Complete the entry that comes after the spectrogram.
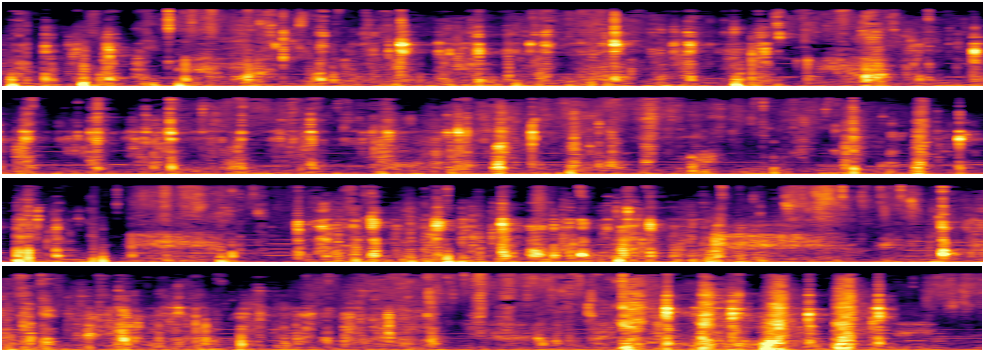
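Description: Close-miked chewing of shrimp nigiri sushi: rapid wet clicks and smacks of a full mouth working through the food.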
